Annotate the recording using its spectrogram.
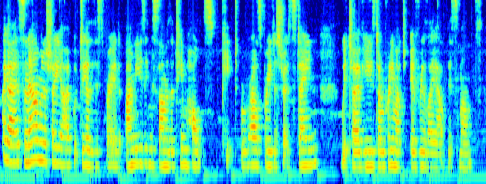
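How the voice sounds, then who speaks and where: A young woman talks through her scrapbook page in a chatty, self-conscious way, full of little ums. Her voice is croaky, still rough from laryngitis. Soft music plays faintly underneath. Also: medium pitch, fairly even intonation, moderate pace, low-quality recording. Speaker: scrapbooking vlogger. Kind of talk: casual crafting voiceover. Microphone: voice-over recorded separately from the filmed table.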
